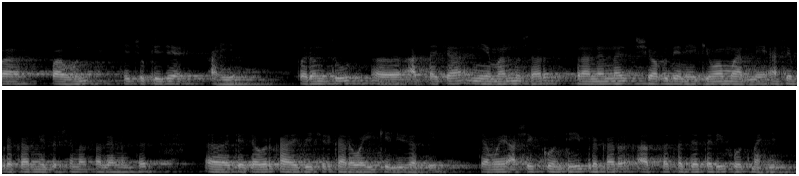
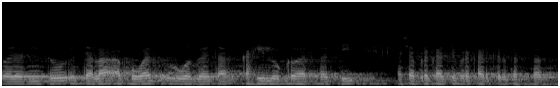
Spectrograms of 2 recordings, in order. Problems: constant background noise, background conversations at intervals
